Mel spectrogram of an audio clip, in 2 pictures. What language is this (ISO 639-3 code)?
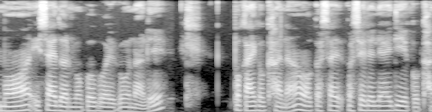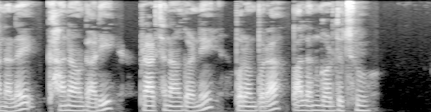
nep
